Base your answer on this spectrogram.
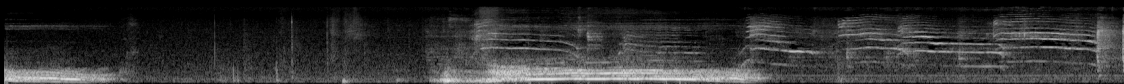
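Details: A female pit bull gives a long, low, wavering howl in response to high, sliding recorded cat meows played to her.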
